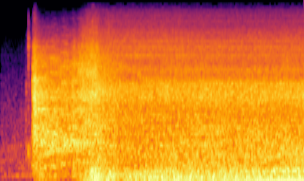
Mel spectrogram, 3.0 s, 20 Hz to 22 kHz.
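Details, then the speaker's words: 1999 Chevrolet Suburban 5.7 V8 first start after replacing stripped distributor gear: brief crank, fires and smooths into a fairly even idle with oil pressure, blue smoke from exhaust; distributor/cam retard timing still to be set. "Oh, she's smoothing out. Well, that's good. And we got oil pressure."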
